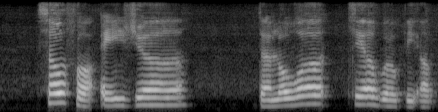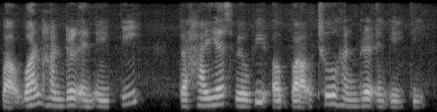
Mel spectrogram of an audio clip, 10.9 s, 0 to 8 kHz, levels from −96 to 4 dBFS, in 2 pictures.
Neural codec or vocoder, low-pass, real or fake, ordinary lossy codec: codec, 16 kHz in and 24 kHz out, 1.1 kbps, FireRedTTS-2 codec; 7.2 kHz; fake; none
